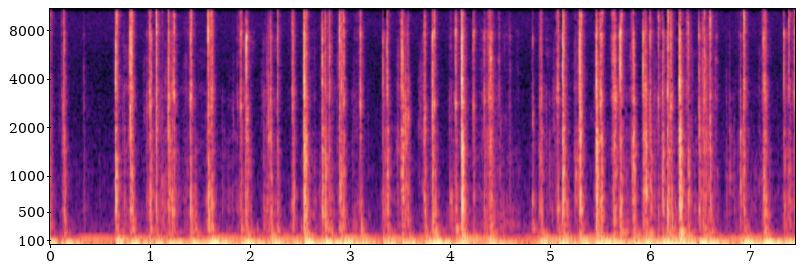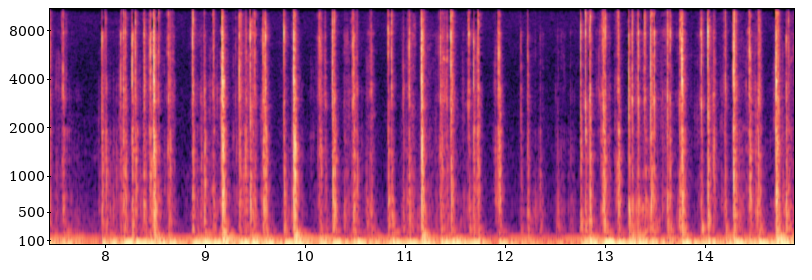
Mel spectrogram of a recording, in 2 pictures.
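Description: Both hands with red-painted nails type steadily on a full-size plastic keyboard with color-changing backlit keys. Quick, dry, bright key clicks come in dense bursts, with short pauses near the start, around the middle and shortly before the end. A steady low hum runs underneath throughout.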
